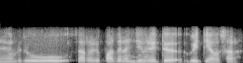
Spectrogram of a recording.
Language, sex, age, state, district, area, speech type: Malayalam, male, 18-30, Kerala, Idukki, rural, conversation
